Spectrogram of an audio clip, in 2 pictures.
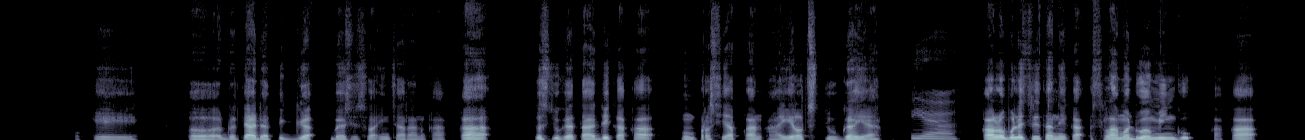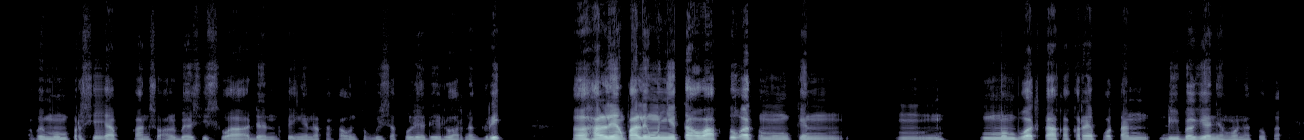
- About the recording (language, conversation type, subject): Indonesian, podcast, Apakah kamu pernah kepikiran untuk ganti karier, dan kenapa?
- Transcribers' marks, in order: none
